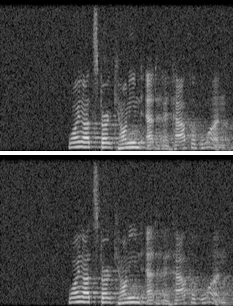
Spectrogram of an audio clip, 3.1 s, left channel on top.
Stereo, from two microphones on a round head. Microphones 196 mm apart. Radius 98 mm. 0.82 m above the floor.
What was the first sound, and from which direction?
A man speaking, 5° left (ahead or behind).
